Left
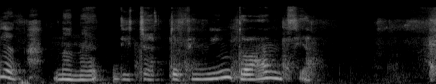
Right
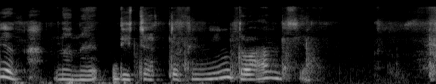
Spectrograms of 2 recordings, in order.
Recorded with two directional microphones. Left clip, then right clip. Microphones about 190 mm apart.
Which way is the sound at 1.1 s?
20° right (ahead or behind).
